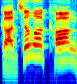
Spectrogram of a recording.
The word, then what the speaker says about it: Godzilla x Kong: a quick look at Godzilla Kong the new Empire and no I did not misspeak the X in the title is silent this was directed by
